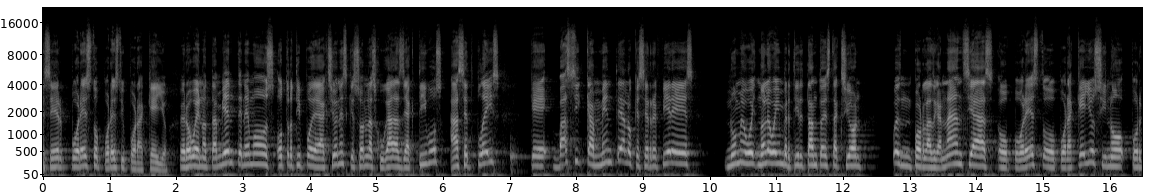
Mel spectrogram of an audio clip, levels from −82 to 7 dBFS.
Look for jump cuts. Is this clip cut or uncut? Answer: cut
